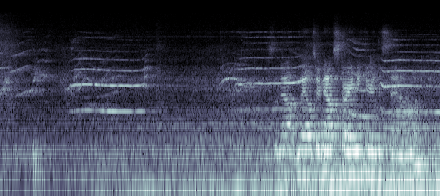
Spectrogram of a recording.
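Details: Killer whales give rising, bending harmonic calls near the entrance to Kitimat on the tanker route, then a ship's low rumble grows beneath them.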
